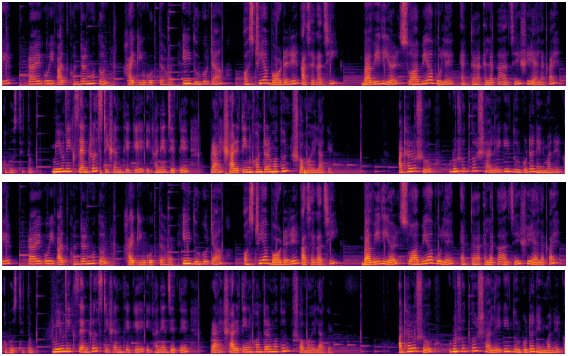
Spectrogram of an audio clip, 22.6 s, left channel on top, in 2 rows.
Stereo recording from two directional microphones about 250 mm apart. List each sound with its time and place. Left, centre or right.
0.0 s speech: centre
12.5 s a woman's voice: left
19.2 s speech: centre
